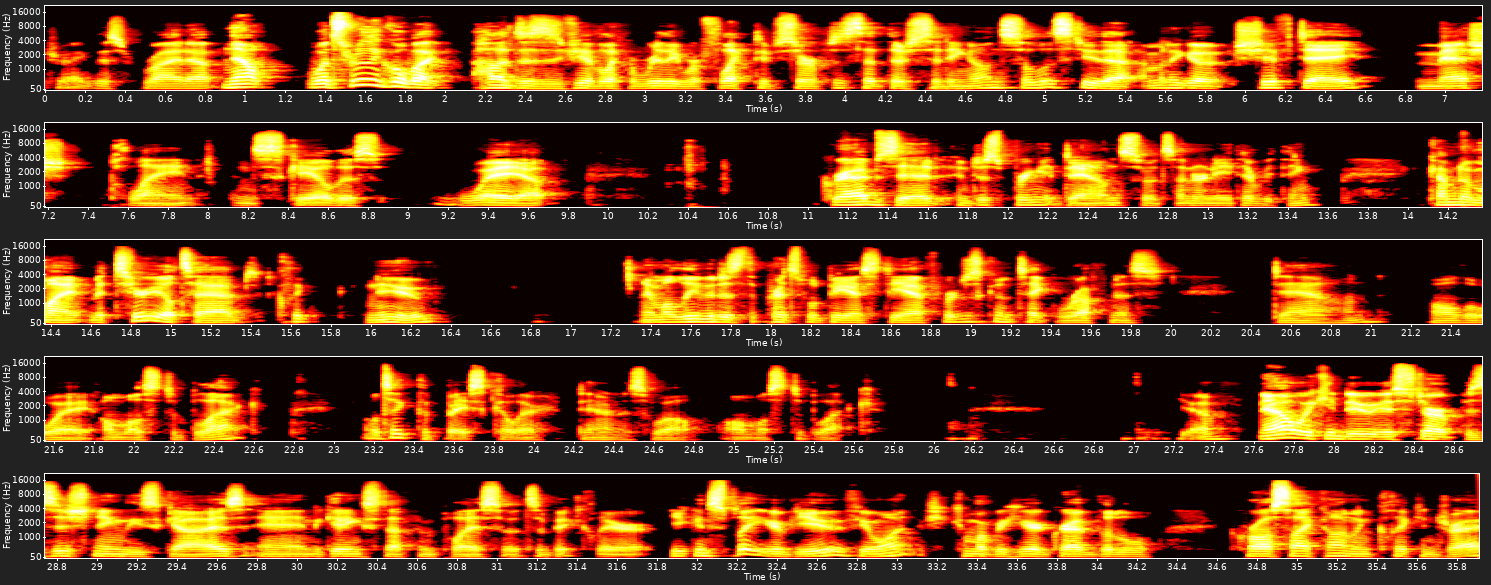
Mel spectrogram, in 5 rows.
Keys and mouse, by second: 0.8-4.2 middle drag, 5.7 shift+a, 7.8 s, 10.2 g, 14.9 click, 18.8-21.6 drag, 22.5 click, 31.9-33.1 drag.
